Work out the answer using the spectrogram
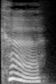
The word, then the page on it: kir: British English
